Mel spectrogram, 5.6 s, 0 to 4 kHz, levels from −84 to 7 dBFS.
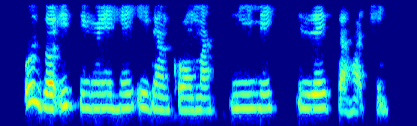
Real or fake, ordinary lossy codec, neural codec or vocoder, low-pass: fake; none; vocoder, 22.05 kHz, 80 mel bands, WaveNeXt; 3.6 kHz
